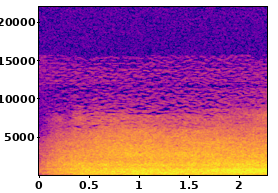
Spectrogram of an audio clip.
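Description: Roadside ambience: a steady hiss of traffic passing on a wet road, fading up over the first half second.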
